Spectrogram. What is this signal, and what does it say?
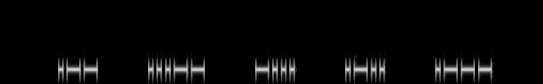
Morse code, heard as a keyed tone, about 28 wpm, spaced as for 13 wpm, 700 Hz. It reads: W3BLJ
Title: USA Call Signs - 5 Characters - 4x Character Spacing - 28wpm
